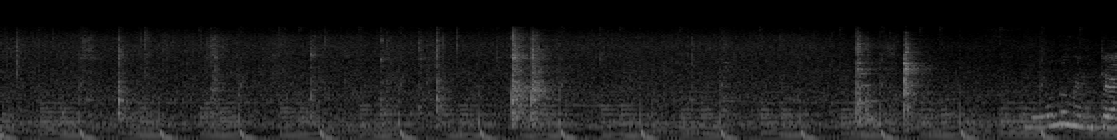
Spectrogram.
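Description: Tomatoes cooking in a covered pan over a low flame for a crab roast, a steady soft sizzle with periodic scraping and stirring strokes and a few sharper clinks of a utensil.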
